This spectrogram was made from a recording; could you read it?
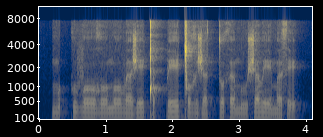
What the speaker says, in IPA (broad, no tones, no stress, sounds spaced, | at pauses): m o kː u v oː ɣ oː ŋ oː β ɜ ʒ eː ǃ ə pː eː ǀ o ɣ ə ʒ ɜ tː o θ əː m uː ʃ ɜ β eː m ɜ s e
